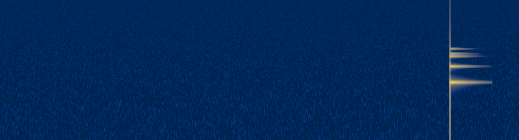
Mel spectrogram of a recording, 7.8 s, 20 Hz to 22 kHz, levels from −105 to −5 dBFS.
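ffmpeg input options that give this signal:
ffmpeg -f lavfi -i "aevalsrc='0.224*pow(10,-3*t/0.67)*sin(2*PI*1980*t)+0.126*pow(10,-3*t/0.531)*sin(2*PI*3156.1*t)+0.0708*pow(10,-3*t/0.458)*sin(2*PI*4229.3*t)+0.0398*pow(10,-3*t/0.442)*sin(2*PI*4546.1*t)+0.0224*pow(10,-3*t/0.411)*sin(2*PI*5252.9*t)':duration=0.63:sample_rate=44100" out.wav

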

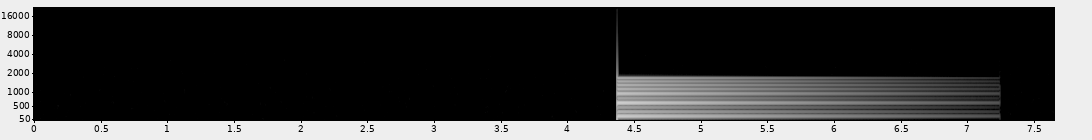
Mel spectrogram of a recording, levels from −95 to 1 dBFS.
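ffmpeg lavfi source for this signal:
ffmpeg -f lavfi -i "aevalsrc='0.112*pow(10,-3*t/3.71)*sin(2*PI*154.14*t)+0.0398*pow(10,-3*t/3.71)*sin(2*PI*309.11*t)+0.02*pow(10,-3*t/3.71)*sin(2*PI*465.73*t)+0.133*pow(10,-3*t/3.71)*sin(2*PI*624.81*t)+0.0211*pow(10,-3*t/3.71)*sin(2*PI*787.13*t)+0.075*pow(10,-3*t/3.71)*sin(2*PI*953.47*t)+0.0398*pow(10,-3*t/3.71)*sin(2*PI*1124.54*t)+0.0398*pow(10,-3*t/3.71)*sin(2*PI*1301.03*t)+0.0299*pow(10,-3*t/3.71)*sin(2*PI*1483.6*t)+0.0299*pow(10,-3*t/3.71)*sin(2*PI*1672.87*t)':duration=2.87:sample_rate=44100" out.wav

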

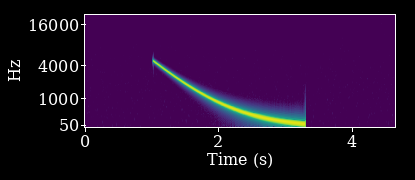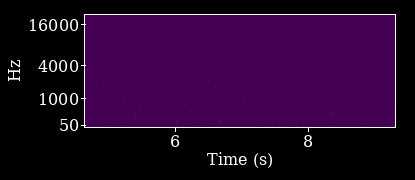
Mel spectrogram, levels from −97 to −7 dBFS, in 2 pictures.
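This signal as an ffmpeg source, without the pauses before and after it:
ffmpeg -f lavfi -i "aevalsrc='0.266*clip(min(t,2.29-t)/0.01,0,1)*sin(2*PI*4800*2.29/log(79/4800)*(exp(log(79/4800)*t/2.29)-1))':duration=2.29:sample_rate=44100" out.wav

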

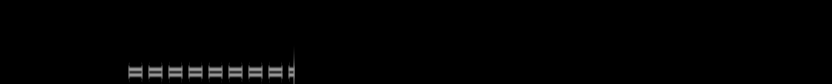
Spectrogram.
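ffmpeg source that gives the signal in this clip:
ffmpeg -f lavfi -i "aevalsrc='0.0447*(sin(2*PI*444*t)+sin(2*PI*705*t))*clip(min(mod(t,0.2),0.13-mod(t,0.2))/0.005,0,1)':duration=1.65:sample_rate=44100" out.wav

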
